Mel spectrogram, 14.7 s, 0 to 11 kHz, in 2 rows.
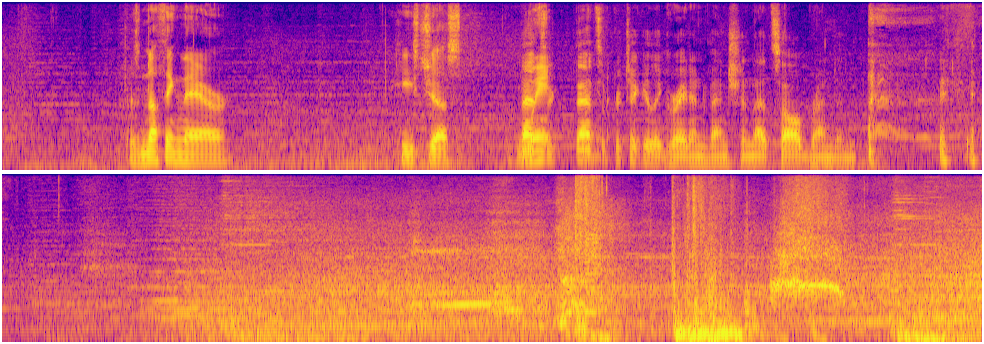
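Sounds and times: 
speech: 0:01.0 - 0:01.8, 0:03.0 - 0:07.4
double-decker bus engine droning under a bridge: 0:08.2 - 0:12.4, 0:13.0 - 0:14.6
double-decker bus scraping through a bridge with crunching bangs: 0:11.5 - 0:13.7.

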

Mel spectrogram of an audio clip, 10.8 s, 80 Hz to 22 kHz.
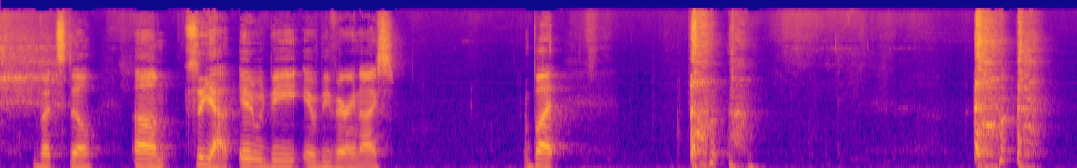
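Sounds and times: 
speech: 0:00.3 - 0:04.0, 0:05.2 - 0:05.7, 0:06.9 - 0:07.6
person with a nagging cough coughing harshly: 0:06.9 - 0:07.7, 0:09.7 - 0:10.6.

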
